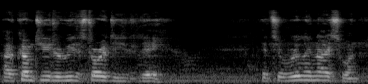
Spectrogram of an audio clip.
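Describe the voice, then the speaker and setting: Guy with a high voice reading a kids story, stumbles a bit, sounds away from the mic. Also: quick pace, a bit bright. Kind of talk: reading a children's story aloud. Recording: distant mic with faint background noise.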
